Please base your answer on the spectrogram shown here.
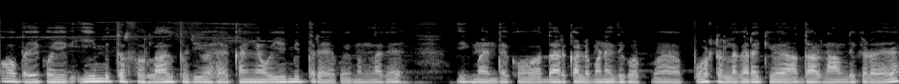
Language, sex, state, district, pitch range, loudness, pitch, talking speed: Marwari, male, Rajasthan, Nagaur, 105-115 Hz, -17 LUFS, 110 Hz, 200 wpm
